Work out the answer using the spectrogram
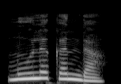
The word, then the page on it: ಮೂಲಕಂದ: kannada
